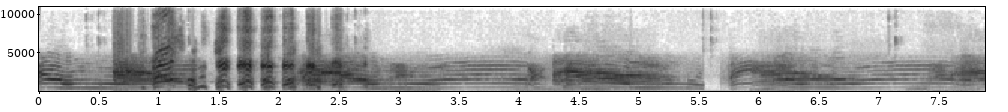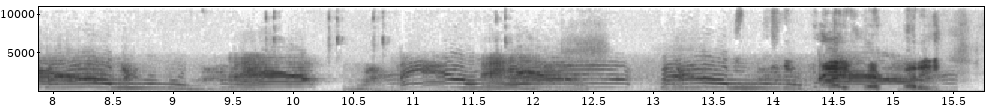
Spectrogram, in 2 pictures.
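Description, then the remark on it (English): Several kittens meow almost nonstop for the whole stretch, their high, wavering cries overlapping one another, with a brief rough, scratchy burst near the start. “Oh, here they are. Come on.”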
